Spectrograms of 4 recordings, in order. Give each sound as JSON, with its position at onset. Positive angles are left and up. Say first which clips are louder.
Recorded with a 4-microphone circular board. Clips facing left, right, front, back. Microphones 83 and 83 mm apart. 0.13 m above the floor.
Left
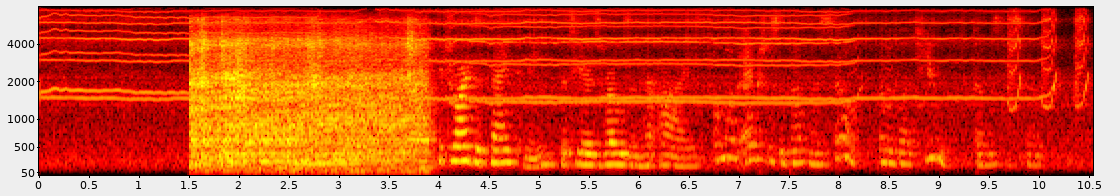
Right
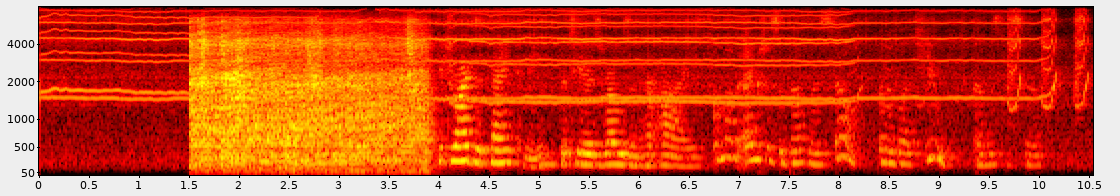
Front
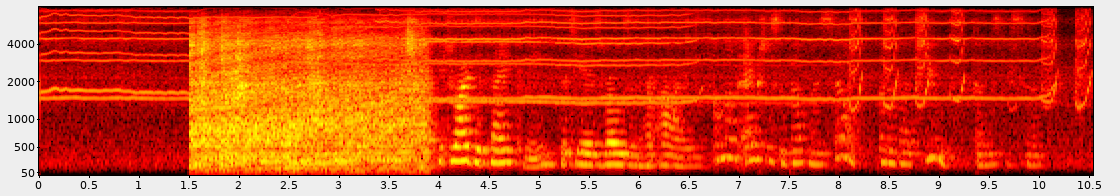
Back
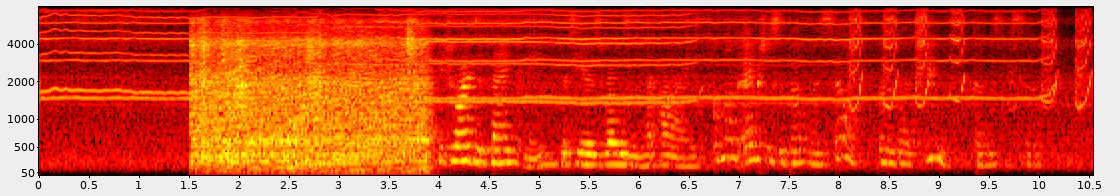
{"t": 1.5, "sound": "running footsteps", "louder": "left 1 dB, front 3 dB", "azimuth_deg": -5, "distance_m": 1.3}
{"t": 4.0, "sound": "a woman speaking", "louder": "left 1 dB, front 2 dB", "azimuth_deg": -10, "distance_m": 2.5}
{"t": 6.7, "sound": "a woman speaking", "louder": "right 1 dB, back 1 dB", "azimuth_deg": -100, "distance_m": 1.8}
